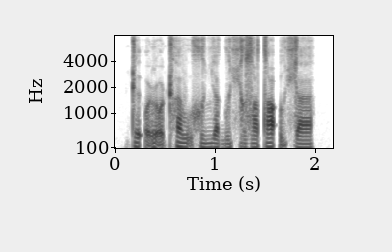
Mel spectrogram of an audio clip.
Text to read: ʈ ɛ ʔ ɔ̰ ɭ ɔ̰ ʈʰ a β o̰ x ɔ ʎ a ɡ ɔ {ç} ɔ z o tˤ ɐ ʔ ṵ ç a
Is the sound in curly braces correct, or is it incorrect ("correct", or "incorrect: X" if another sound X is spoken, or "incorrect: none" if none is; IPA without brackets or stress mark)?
correct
